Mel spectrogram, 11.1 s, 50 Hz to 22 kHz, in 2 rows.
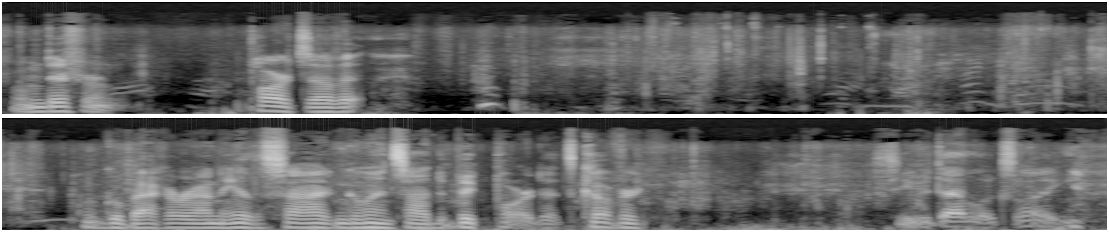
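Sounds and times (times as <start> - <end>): footsteps on dirt trail: 0.0 - 11.0.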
